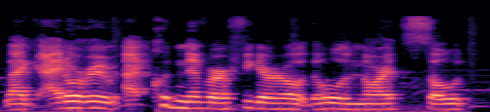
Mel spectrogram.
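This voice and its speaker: A woman's voice: low-pitched, fairly even intonation, normal speed, faint music behind, rough recording. A woman telling travel stories as a podcast guest, chatty and loose, with fillers and restarts. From Jamaica. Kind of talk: casual storytelling chat.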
